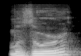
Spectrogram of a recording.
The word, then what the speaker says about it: Missouri: Missouri or Missou, however you want to pronounce it.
